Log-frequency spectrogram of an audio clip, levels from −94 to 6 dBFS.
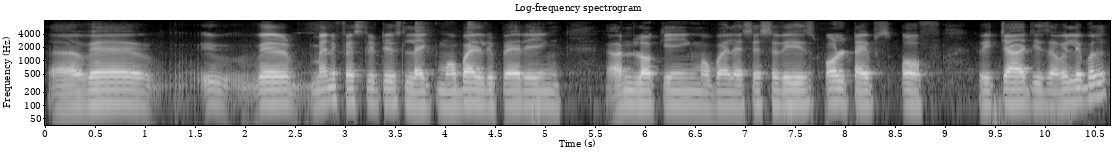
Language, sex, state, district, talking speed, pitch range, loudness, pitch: English, male, Gujarat, Valsad, 100 wpm, 105-115 Hz, -19 LUFS, 105 Hz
